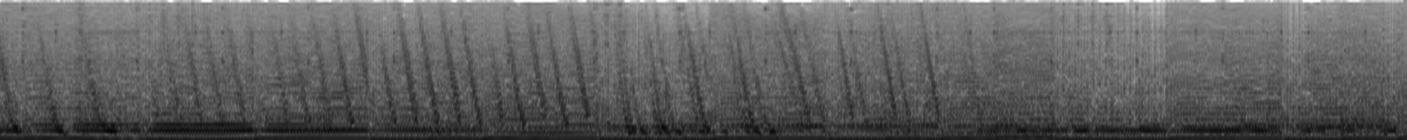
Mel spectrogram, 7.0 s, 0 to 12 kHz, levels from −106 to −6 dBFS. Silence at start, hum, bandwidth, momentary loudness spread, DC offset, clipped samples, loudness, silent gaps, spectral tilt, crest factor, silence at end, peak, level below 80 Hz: 0 s; none; 11.5 kHz; 3 LU; under 0.1%; under 0.1%; -17 LUFS; none; -6 dB/octave; 14 dB; 0 s; -2 dBFS; -22 dBFS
